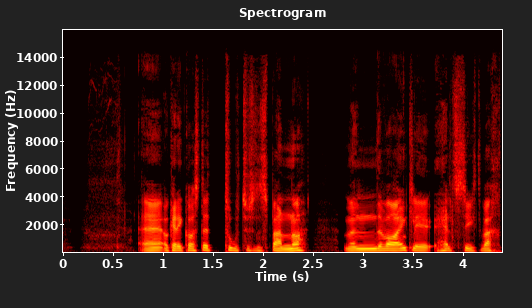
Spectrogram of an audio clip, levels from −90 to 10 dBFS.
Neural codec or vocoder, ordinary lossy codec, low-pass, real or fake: none; MP3, 96 kbps; 14.4 kHz; real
